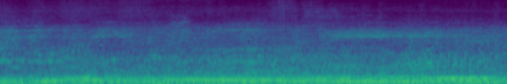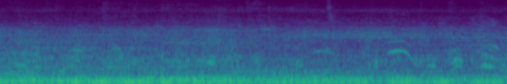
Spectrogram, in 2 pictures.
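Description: Hot rod race car engine revving up in the first second, then engine noise running steadily at low revs.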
